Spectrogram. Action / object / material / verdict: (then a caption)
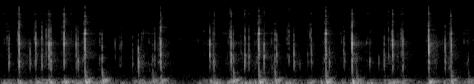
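tap / mechanical keyboard with plastic keycaps and metal plate / ABS plastic / none. A HyperX Alloy Origins Core tenkeyless mechanical keyboard, with a metal top plate, ABS SA-profile keycaps and tactile switches, sits on a desk mat and is typed on with the fingertips of both hands. Rapid, uneven keystrokes make short, bright clacks over a low thocking body, with a brief pause near the two-second mark before typing resumes.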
